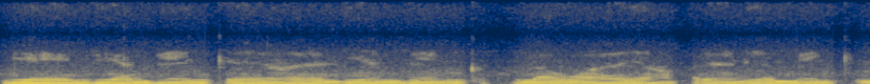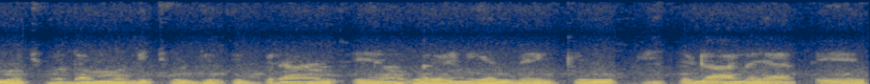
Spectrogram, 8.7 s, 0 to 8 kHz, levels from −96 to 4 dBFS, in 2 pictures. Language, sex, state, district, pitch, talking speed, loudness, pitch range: Hindi, male, Chhattisgarh, Jashpur, 135 Hz, 200 wpm, -16 LUFS, 130-140 Hz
